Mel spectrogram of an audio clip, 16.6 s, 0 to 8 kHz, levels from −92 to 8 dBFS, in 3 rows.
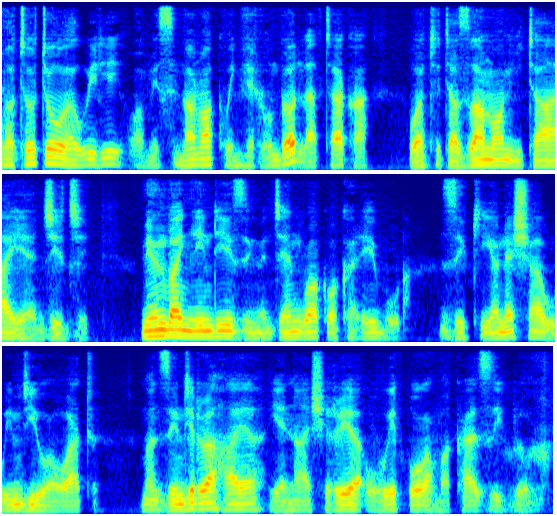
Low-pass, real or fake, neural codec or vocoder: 7.2 kHz; fake; codec, 16 kHz, 0.5 kbps, FunCodec, trained on LibriTTS, 25 frames a second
